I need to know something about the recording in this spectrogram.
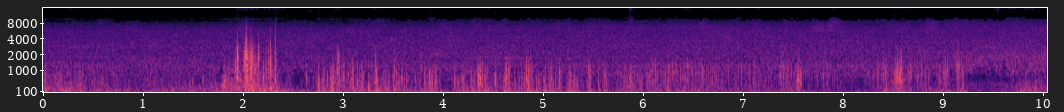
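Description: Wind buffeting the microphone of a phone filming outdoors, an uneven low rumble that swells in gusts and eases off near the end.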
